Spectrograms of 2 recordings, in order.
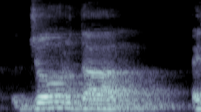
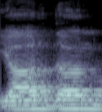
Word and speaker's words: यारदान: उदाहरण के लिए इंग्लिश बाइबल में लिखा है जोरदान, ऐसा करके लिखा है JORDAN, लेकिन हिब्रू में आप देखेंगे जोरदान करके नहीं है, यारदान करके होगा।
